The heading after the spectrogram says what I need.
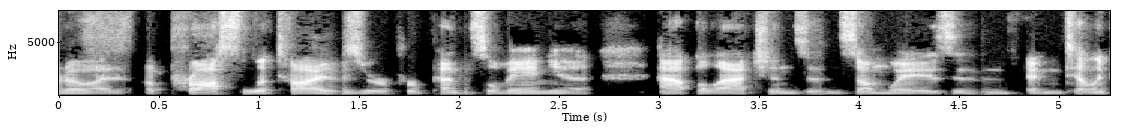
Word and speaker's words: Appalachia: uh I don't know a protier for Pennsylvania Appalachians in some ways and telling people did you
